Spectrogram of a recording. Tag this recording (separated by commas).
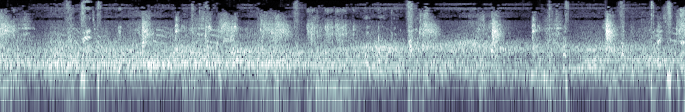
Whack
